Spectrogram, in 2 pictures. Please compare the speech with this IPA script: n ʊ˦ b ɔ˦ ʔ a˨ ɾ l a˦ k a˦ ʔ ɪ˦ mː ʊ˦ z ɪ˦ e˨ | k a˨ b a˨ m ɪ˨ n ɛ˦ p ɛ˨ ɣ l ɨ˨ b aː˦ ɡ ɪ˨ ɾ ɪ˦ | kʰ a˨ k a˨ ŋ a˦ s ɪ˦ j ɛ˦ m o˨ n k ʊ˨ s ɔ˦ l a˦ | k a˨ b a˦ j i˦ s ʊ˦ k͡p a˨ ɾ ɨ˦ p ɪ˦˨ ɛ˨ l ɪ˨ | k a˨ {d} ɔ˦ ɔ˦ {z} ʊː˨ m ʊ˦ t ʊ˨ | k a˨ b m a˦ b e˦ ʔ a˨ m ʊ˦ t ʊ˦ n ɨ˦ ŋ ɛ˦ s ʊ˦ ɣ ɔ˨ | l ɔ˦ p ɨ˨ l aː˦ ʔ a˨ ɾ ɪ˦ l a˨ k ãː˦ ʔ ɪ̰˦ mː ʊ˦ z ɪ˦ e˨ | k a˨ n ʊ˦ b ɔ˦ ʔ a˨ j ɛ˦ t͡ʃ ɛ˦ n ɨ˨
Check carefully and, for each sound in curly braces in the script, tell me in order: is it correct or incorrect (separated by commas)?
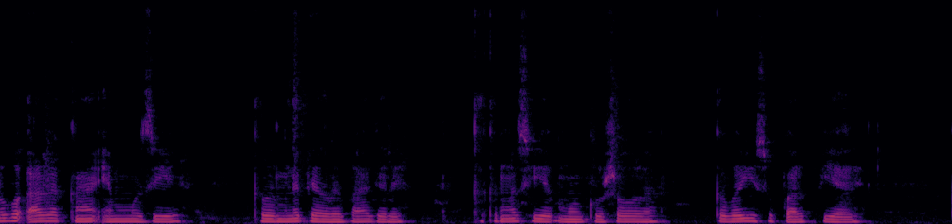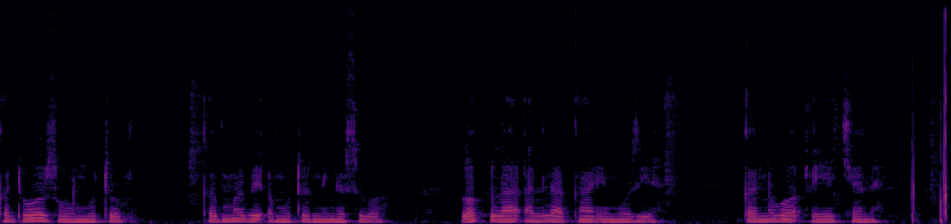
correct, correct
